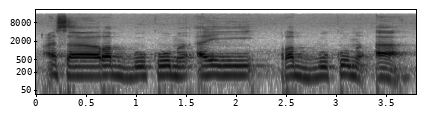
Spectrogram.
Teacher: ibu belum dengan sempurna mengucapkan huruf mim, kemudian bibirnya sudah dilepaskan sehingga dia membentuk sedikit qalqalah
